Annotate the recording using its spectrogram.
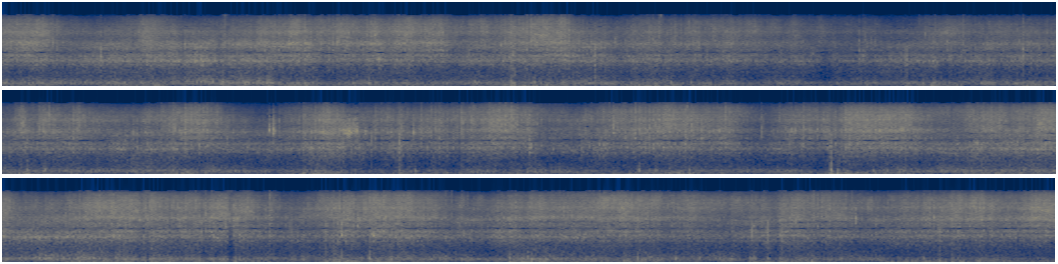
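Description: Skis scraping and hissing over the snow during a downhill run, the hiss swelling and fading every couple of seconds as the skier turns.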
